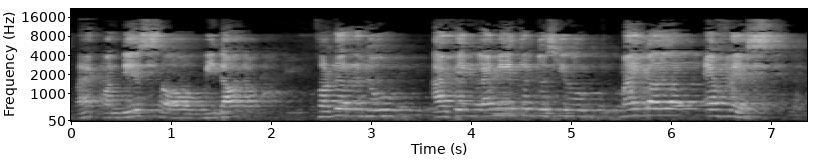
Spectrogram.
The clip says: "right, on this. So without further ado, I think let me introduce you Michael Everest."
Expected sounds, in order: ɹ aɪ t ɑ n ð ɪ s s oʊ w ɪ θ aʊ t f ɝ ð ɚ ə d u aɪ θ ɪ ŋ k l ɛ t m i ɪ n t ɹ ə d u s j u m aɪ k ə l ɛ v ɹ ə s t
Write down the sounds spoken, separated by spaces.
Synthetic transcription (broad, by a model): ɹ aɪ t ɑ n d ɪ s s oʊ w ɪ t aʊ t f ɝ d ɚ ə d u aɪ t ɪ ŋ k l ɛ t m i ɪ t ə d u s j u m aɪ k ə l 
